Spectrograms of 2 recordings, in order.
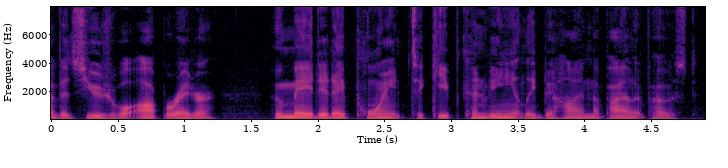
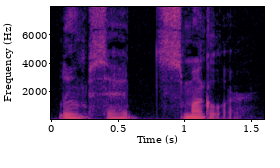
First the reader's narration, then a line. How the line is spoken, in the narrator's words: whispered Bob cautiously to Ned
